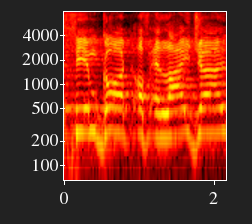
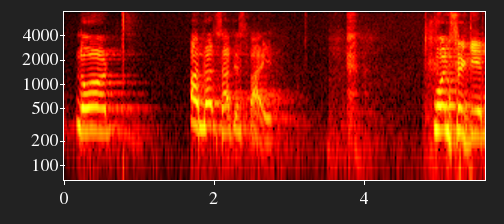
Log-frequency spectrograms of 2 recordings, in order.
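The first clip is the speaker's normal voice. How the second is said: tearful voice, crying while speaking. Praying aloud before a church after saying they are crying: crying while praying. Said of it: "because I'm crying".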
